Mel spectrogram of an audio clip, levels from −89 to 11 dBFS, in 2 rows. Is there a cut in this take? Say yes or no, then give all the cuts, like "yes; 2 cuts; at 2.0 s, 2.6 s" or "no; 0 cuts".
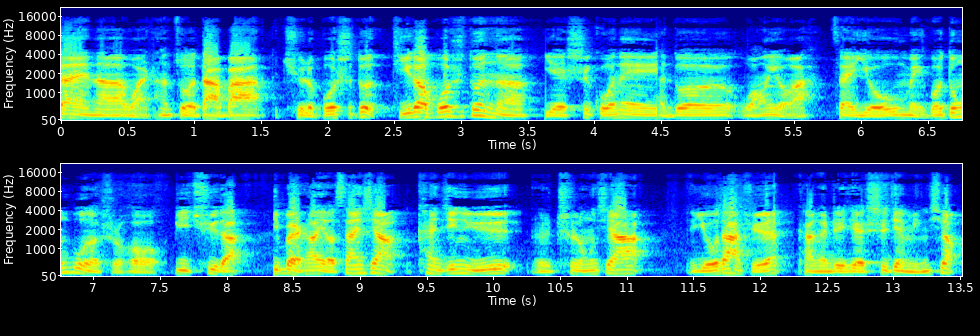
yes; 1 cut; at 10.2 s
